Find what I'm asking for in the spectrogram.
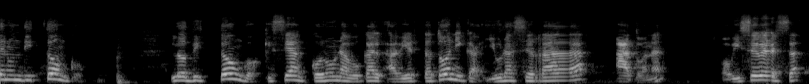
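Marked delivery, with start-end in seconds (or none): none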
